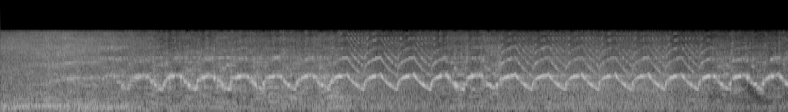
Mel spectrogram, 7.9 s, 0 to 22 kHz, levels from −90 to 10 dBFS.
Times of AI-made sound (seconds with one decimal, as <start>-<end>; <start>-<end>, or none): 0.0-3.4; 4.4-5.0; 7.1-7.9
